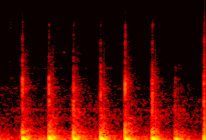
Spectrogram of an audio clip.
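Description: An ink pad dabbed again and again onto a foam rubber stamp, making a steady run of short knocks about four a second.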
